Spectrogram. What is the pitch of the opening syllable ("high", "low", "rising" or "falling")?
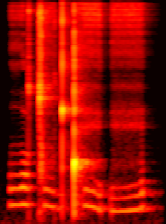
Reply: falling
